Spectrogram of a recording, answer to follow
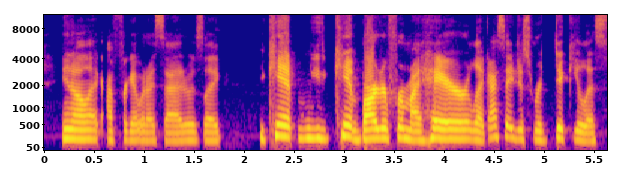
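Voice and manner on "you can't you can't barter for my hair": put-on, in-character cowboy accent. Retelling talking to people at a convention table in character: put-on apocalypse cowboy accent. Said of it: "I put the whole apocalypse cowboy on and I talk to people with an accent".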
